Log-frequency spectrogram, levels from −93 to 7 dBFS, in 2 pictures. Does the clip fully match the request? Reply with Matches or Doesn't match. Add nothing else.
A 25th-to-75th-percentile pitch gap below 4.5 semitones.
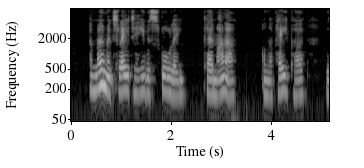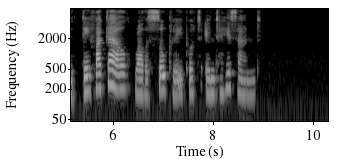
Matches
